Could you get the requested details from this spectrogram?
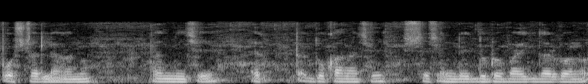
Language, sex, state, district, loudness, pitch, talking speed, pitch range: Bengali, male, West Bengal, Jhargram, -17 LUFS, 125 Hz, 155 wpm, 125-135 Hz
